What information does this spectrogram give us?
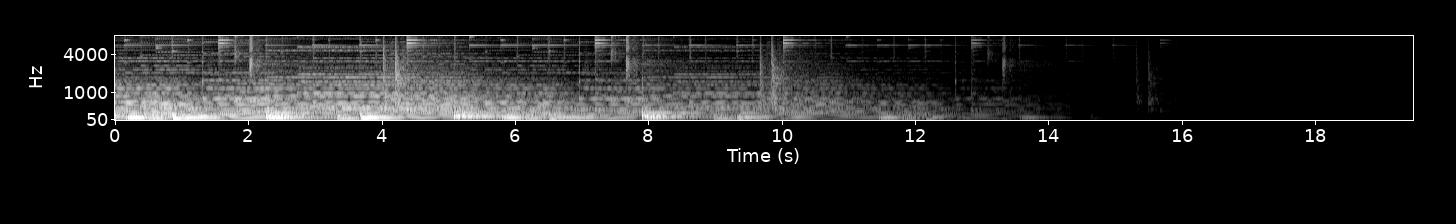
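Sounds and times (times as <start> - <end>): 
glockenspiel: 0.0 - 12.6.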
